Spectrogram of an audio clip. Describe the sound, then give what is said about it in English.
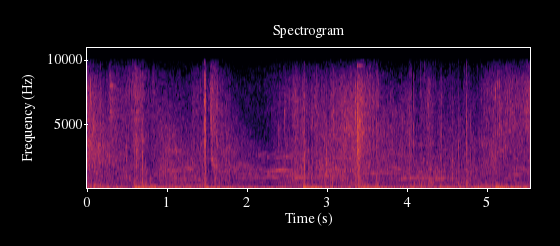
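A barrage of heavy explosions from a strike on tanks in the open rumbles continuously, with sharp blasts punctuating a dense, booming low roar; loud, like a sustained bombardment with crackling debris throughout. “Target. Tanks in the open. Here we go. Those are cool explosions.”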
